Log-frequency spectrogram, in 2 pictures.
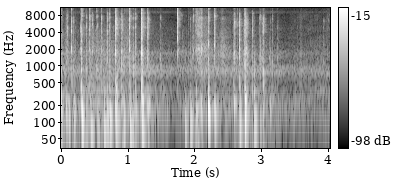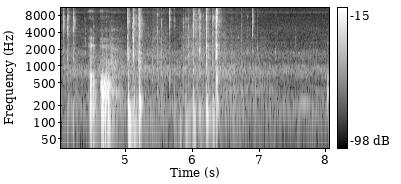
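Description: Faint typing on a computer keyboard: irregular runs of keystroke clicks with a short pause around the middle, stopping shortly before the end.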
